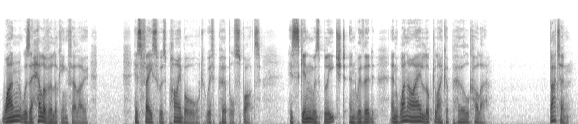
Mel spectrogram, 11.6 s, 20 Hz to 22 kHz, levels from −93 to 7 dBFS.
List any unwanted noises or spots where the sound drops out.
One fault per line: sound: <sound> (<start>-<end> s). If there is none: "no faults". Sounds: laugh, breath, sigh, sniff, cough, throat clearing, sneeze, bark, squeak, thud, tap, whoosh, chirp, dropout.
no faults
